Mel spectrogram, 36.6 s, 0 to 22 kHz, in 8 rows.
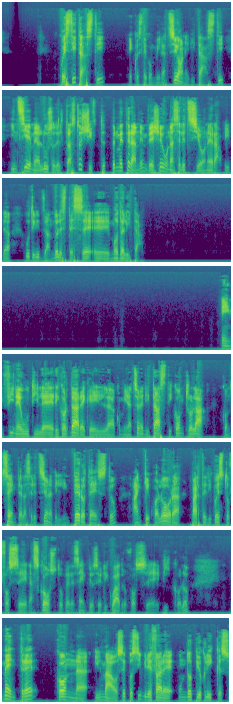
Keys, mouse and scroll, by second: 2.2 Up, 5.4 shift+Right, 6.6 ctrl+shift+Right, 13.0 ctrl+Left, 15.1 ctrl+Up, 16.3 ctrl+Down, 19.7 Left, 20.3 Up, 20.7 Left, 22.1 ctrl+a, 35.0 click, 35.8 click.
